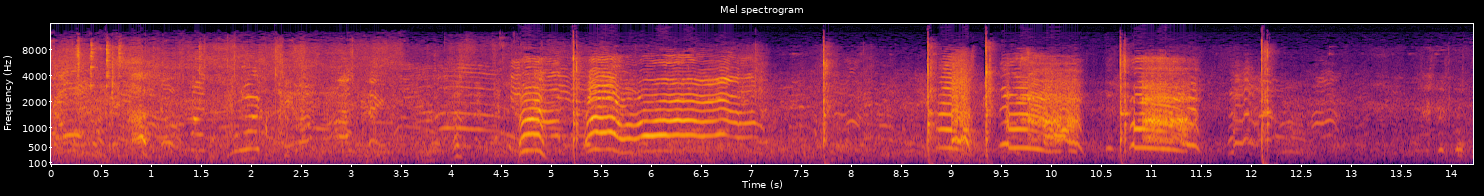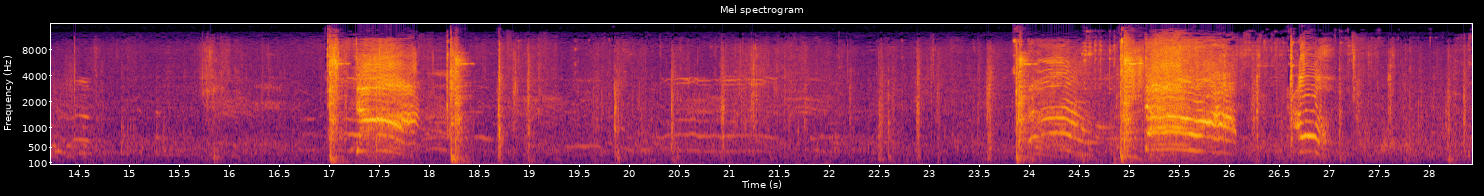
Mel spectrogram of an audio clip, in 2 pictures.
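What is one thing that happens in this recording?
A man cries out in pain, groaning and screaming loudly.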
